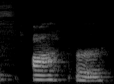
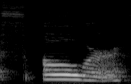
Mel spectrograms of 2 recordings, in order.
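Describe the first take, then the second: First: The vowel is a short A before R. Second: The vowel is a long O before R. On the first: The speaker calls it wrong. "If it followed the closed syllable rules, it would be" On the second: The speaker calls it right. "it sounds like a long O"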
